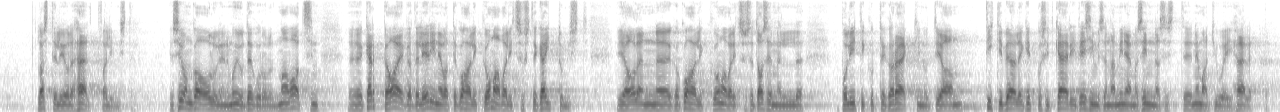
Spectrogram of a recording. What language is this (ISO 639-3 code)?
est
